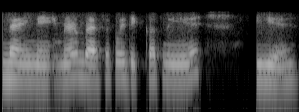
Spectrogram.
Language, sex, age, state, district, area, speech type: Hindi, female, 30-45, Rajasthan, Jaipur, urban, conversation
